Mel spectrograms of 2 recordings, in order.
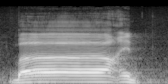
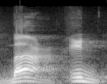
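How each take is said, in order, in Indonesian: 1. Vokal pertama dibaca panjang. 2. Konsonan tengah dibaca ganda. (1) "ba ada alifnya" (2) "Ada pakai tasydid"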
